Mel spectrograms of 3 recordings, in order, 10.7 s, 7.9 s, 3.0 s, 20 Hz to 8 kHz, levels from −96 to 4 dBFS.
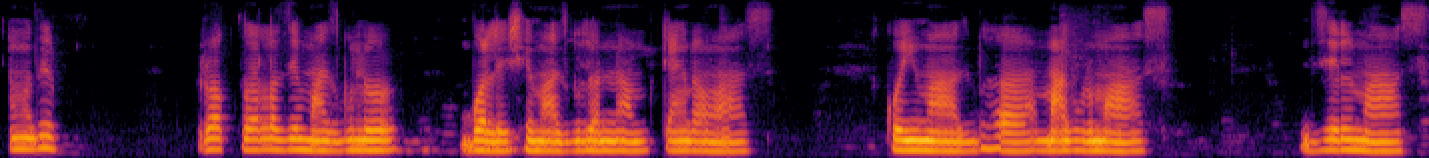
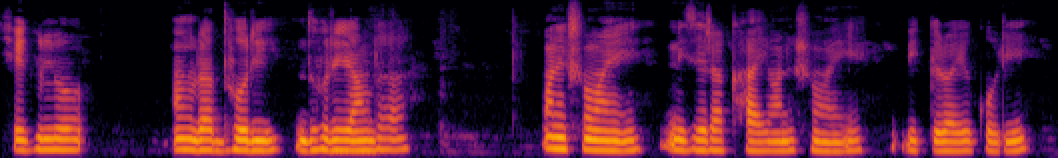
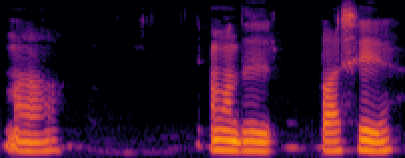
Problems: none marked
